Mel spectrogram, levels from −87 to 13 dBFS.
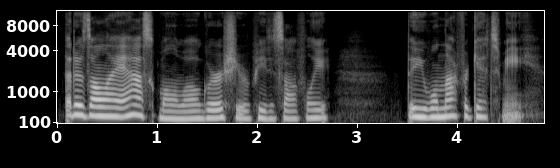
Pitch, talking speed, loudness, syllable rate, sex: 210 Hz, 185 wpm, -17 LUFS, 5.6 syllables/s, female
